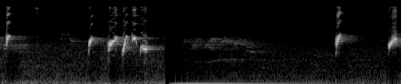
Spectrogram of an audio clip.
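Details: Red-whiskered bulbul in 'mae bot' southern song style: a quick run of four sweet warbled notes, a pause, then two single bright chirps.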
